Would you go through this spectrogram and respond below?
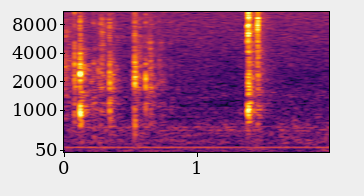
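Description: A few sparse keystrokes tap on a computer keyboard while typing into a Google Sheets script editor, faint and close over a low electrical hum.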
